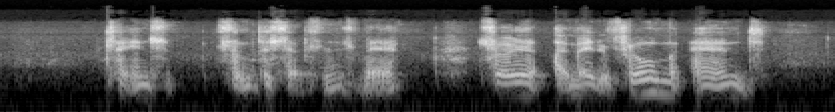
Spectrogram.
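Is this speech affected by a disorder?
Yes: cerebral palsy; born two months premature, died twice at birth, uses wheelchair, considerable motor function difficulty.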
